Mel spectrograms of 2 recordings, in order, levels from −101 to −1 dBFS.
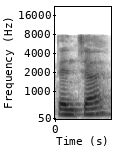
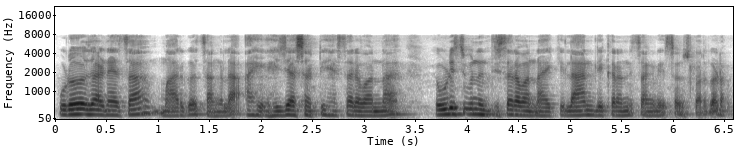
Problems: background sounds at intervals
